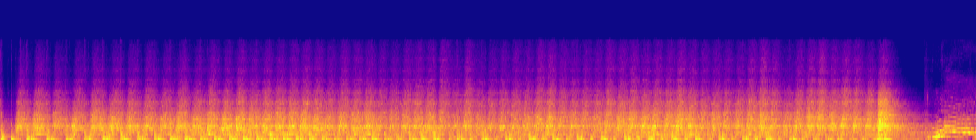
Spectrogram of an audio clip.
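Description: Korean shamanic gut ritual music: a barrel drum beaten in a rapid, steady rhythm over a continuous sustained ringing tone, running evenly at full level.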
